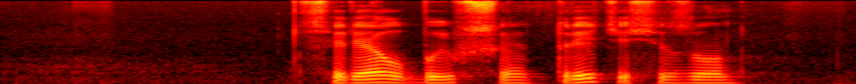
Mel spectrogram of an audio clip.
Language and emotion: Russian, sad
